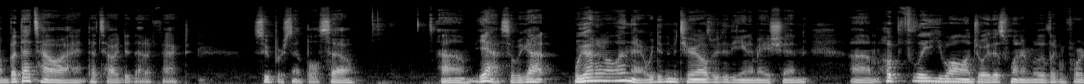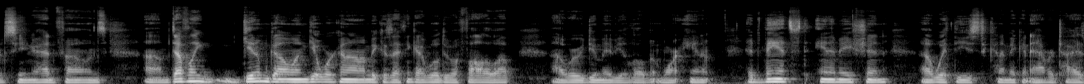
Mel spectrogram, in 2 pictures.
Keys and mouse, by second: 1.6 space, 17.1 space, 17.7 space, 19.5-21.6 drag.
